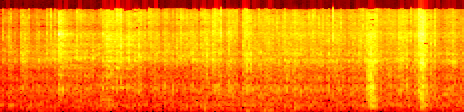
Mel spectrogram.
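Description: Several plastic crisp packets of Balaji wafers being crinkled and torn open, a continuous rustling crackle, with two louder snaps near the end.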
